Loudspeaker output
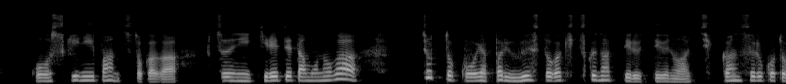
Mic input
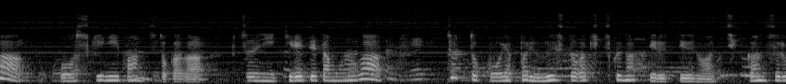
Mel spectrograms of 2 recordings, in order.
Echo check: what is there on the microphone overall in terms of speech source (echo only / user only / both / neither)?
both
